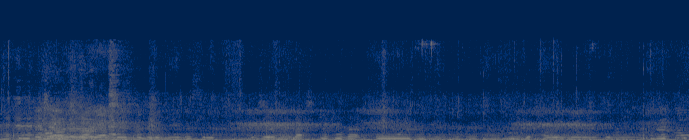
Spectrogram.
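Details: Goat bleating repeatedly, a series of wavering, quavering bleats in the mid range, several overlapping over low background rumble, with music faintly present.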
